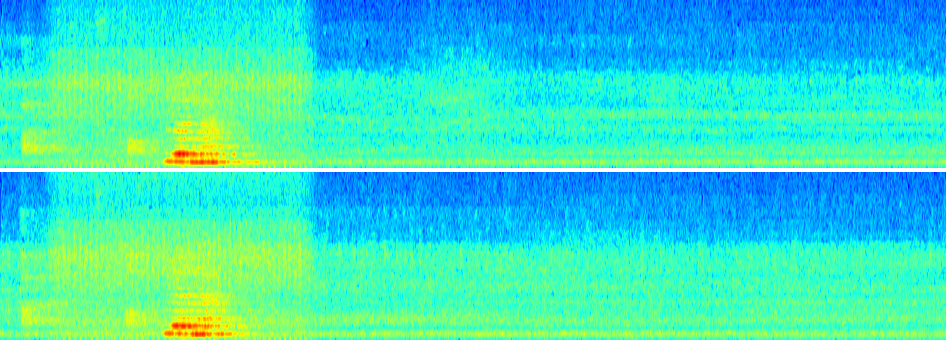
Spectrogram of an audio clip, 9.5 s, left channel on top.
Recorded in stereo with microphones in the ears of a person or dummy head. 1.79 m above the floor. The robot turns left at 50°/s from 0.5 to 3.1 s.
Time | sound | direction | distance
0.2 | whispering | 80° right | 1.6 m
1.6 | a child speaking | 55° right (ahead or behind) | 2.0 m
